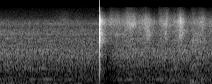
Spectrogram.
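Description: A single sharp click about a second in, over faint rubbing of fingers on the skin of the neck as a highlighter is worked in.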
